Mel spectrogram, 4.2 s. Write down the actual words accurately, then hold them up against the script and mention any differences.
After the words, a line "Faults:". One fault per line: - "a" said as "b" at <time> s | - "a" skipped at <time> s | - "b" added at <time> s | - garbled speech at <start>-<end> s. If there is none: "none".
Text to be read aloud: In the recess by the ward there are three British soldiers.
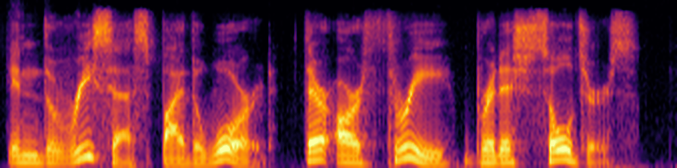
In the recess by the ward there are three British soldiers.
Faults:
none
